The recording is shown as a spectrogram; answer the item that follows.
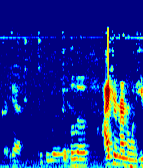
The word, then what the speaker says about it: Capullo: I can remember when Greg Capello was a new guy. Did I pronounce his name right? Yeah. Capullo.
